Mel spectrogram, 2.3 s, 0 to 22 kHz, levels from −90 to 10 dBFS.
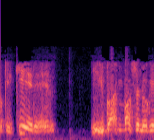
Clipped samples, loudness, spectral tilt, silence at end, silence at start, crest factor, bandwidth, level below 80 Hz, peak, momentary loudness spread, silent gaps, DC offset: under 0.1%; -13 LUFS; -10 dB/octave; 0 s; 0 s; 14 dB; 5.4 kHz; -44 dBFS; 0 dBFS; 10 LU; none; under 0.1%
